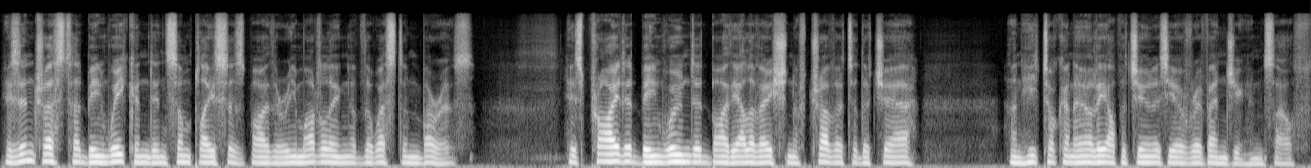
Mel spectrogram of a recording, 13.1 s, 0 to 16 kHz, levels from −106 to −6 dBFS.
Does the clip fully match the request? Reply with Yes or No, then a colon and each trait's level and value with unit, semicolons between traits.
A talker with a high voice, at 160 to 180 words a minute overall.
No: low, 130 Hz; average, 170 wpm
